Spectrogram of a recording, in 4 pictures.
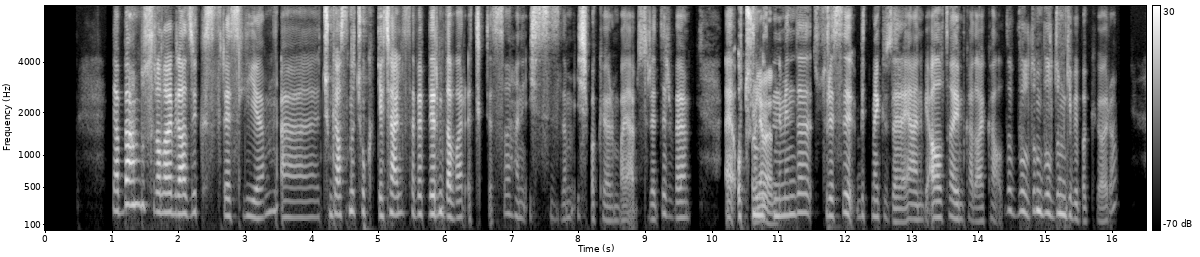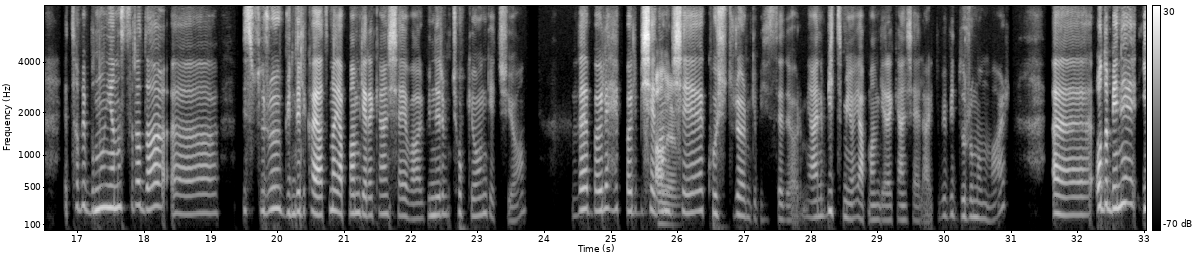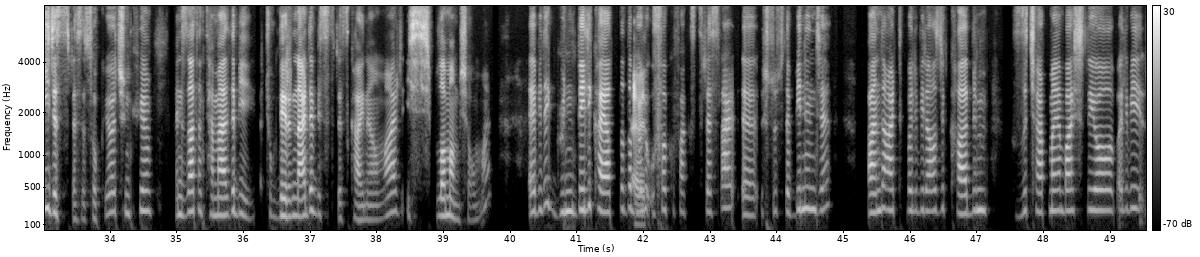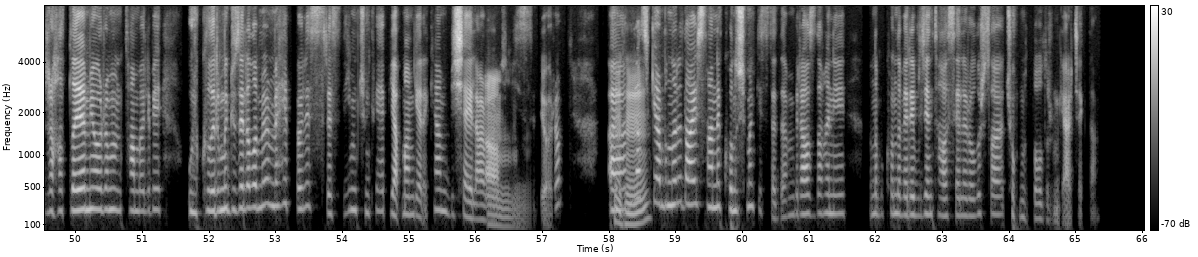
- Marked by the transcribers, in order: other background noise; tapping
- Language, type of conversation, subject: Turkish, advice, Gün içinde bunaldığım anlarda hızlı ve etkili bir şekilde nasıl topraklanabilirim?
